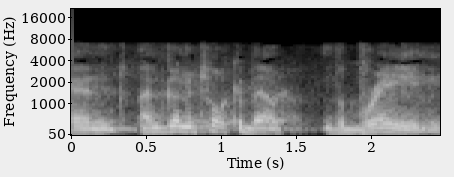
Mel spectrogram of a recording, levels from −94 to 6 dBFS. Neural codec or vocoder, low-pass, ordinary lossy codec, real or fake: codec, 24 kHz, 6 kbps, HILCodec; 7.2 kHz; MP3, 32 kbps; fake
